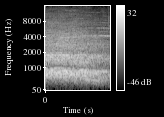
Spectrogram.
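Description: A live comedy podcast audience gives a brief, loud cheer, dense crowd whooping and shouting with no single voice standing out.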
